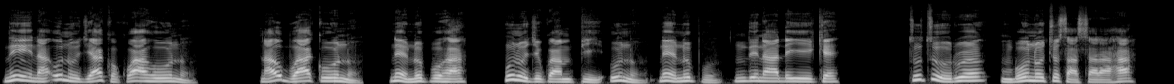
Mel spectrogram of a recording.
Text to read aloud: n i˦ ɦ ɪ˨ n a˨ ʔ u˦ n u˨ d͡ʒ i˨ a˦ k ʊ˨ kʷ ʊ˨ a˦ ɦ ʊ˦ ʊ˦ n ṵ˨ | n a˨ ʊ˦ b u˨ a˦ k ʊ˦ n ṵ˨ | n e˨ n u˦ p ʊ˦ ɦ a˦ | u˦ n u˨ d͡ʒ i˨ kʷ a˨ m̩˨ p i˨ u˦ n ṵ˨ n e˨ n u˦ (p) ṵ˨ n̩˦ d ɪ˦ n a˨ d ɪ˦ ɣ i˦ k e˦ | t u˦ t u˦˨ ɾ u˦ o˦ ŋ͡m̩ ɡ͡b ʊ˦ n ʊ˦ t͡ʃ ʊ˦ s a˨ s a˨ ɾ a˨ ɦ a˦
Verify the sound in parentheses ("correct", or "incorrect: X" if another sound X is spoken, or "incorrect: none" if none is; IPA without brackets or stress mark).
correct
